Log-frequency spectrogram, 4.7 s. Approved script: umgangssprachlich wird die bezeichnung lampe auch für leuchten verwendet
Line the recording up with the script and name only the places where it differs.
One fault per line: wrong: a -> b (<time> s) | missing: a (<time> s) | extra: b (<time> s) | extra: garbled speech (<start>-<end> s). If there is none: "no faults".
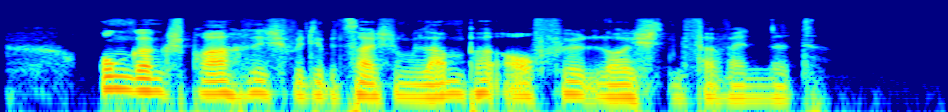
no faults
